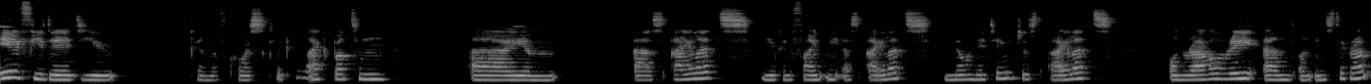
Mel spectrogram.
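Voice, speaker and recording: Speaking very slowly with a Swiss German accent, a woman uses a fairly high pitch and ordinary pitch variation. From Switzerland. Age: 30s. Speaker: knitting podcaster. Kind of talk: casual monologue. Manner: halting.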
